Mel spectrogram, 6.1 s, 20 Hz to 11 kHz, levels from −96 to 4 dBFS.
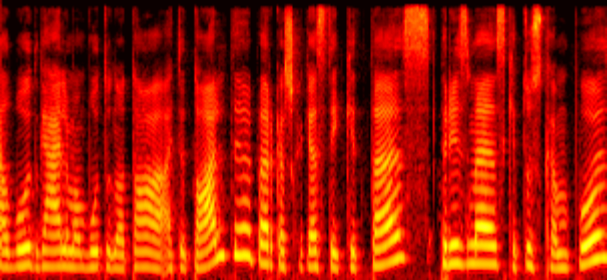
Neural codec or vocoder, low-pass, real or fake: none; 9.9 kHz; real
